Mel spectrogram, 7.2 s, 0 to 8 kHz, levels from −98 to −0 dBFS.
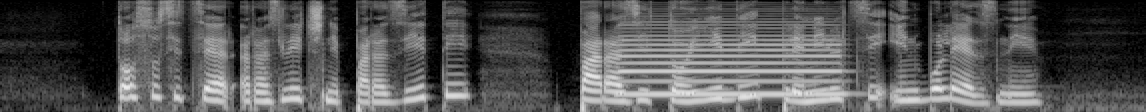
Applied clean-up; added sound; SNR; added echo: none; Wind instrument, woodwind instrument; 1 dB; none.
